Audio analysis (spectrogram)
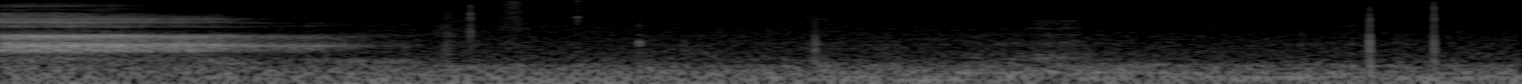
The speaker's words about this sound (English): Taking a deep breath in through the nose, receiving all of that beautiful oxygen, breathing out through the mouth.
